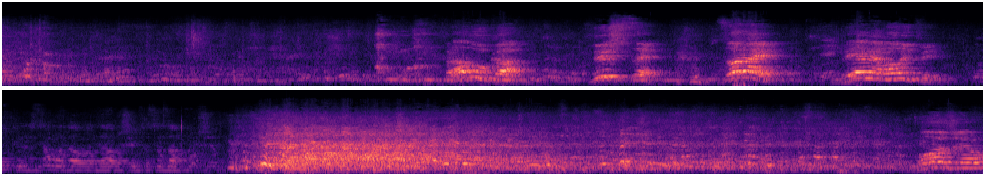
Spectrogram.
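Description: A group of men laugh heartily.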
